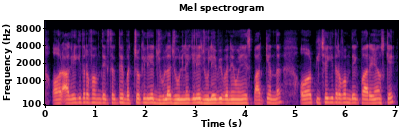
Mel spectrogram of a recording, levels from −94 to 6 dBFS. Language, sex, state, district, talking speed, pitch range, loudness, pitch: Maithili, male, Bihar, Samastipur, 270 wpm, 145-160 Hz, -20 LUFS, 155 Hz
